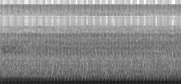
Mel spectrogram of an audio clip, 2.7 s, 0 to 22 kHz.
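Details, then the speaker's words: 2019 Hyundai Elantra GT 1.6 L turbo with P0300 and cylinder 2 and 4 misfire codes under load, now at idle: even steady low hum, no misfire or rattle heard; normal idle, intermittent misfire not reproduced. "Right now, the engine's sounding good. It's no uh don't hear any misfiring going on. The engine's not rattling."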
